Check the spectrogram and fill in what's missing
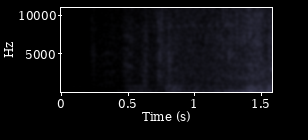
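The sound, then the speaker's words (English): A Nissan car's engine turns over and revs up for a drag race, its growl building steadily louder and higher over a second and a half, with no voices. “Did I mention that this Nissan, hardly the world's most reliable car for drag racing, is not even paid for yet?”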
